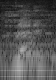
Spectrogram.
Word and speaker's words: Reading: Reading Railroad, spelled Reading but pronounced Reading.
